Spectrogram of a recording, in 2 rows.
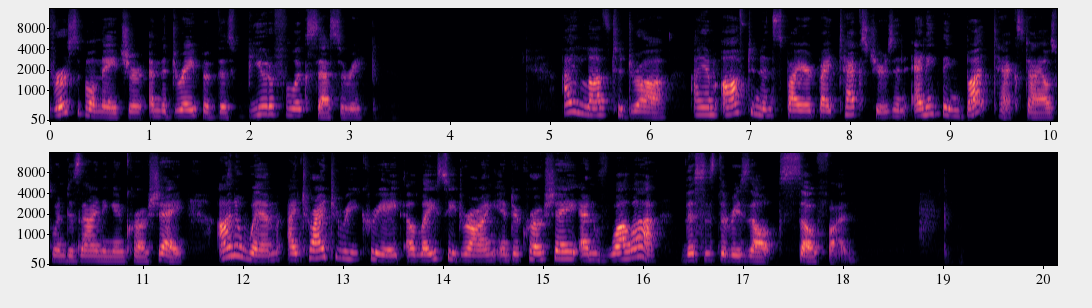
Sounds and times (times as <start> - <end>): Speech: 0.0 - 3.2, 5.2 - 18.1.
